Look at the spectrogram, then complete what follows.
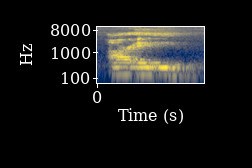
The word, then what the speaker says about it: Ra: Or R-A-E. I think it's pronounced Ra, but it looks like Ray.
